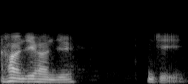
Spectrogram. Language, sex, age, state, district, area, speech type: Punjabi, male, 18-30, Punjab, Barnala, rural, conversation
